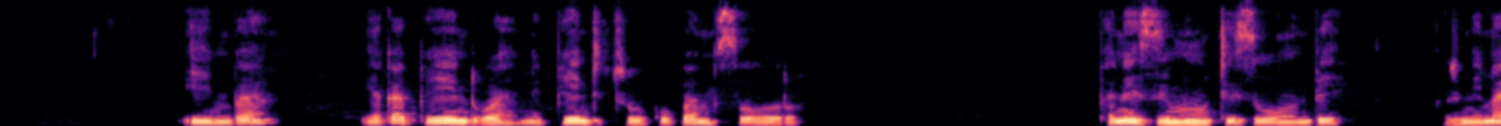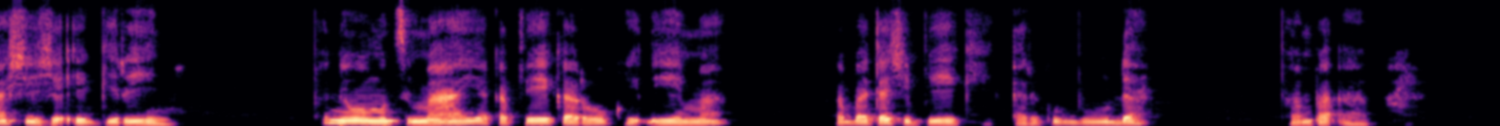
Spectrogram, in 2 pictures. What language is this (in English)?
Shona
